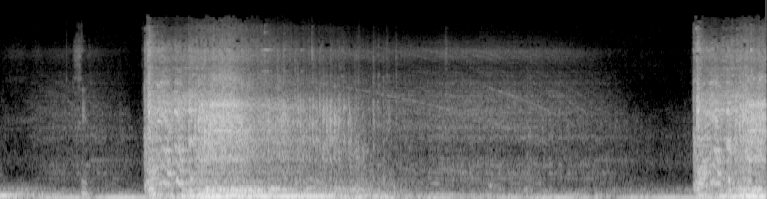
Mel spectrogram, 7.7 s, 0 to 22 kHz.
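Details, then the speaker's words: 7.3 IDI diesel truck after new injector return lines: catches and revs, then sags and dies within seconds once throttle is released; repeatable long-standing stalling off throttle, no leaks, cause not yet found. "but it's still dying when you let off the accelerator so there's still some things to sort out I guess"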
